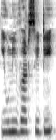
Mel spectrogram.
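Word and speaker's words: university: দেখো there is dash ইউনিভার্সিটি ইন our district এখানে কিন্তু ইউ আছে সেক্ষেত্রে আমাদের এন হওয়ার কথা কিন্তু হবে না কারণ হচ্ছে ইউ টা কিসের মধ্যে উচ্চারণ হচ্ছে কনসোনেন্ট এর মতো তো সেক্ষেত্রে কিন্তু আমাদের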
